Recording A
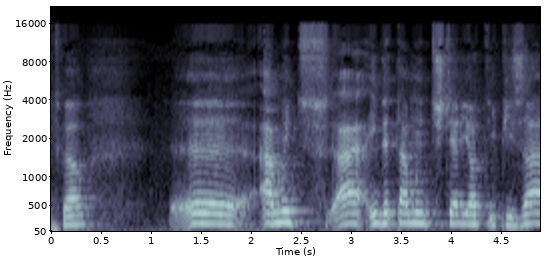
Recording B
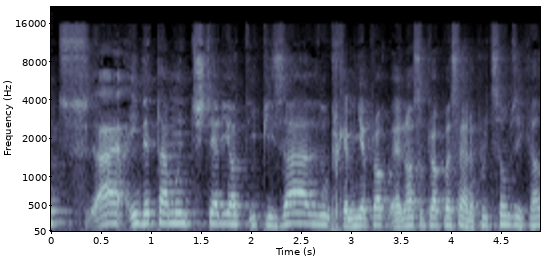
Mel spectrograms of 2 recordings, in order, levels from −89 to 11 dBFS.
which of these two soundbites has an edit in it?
B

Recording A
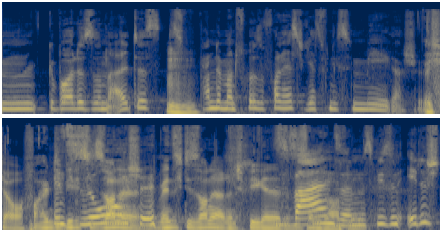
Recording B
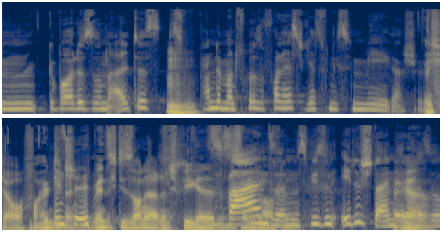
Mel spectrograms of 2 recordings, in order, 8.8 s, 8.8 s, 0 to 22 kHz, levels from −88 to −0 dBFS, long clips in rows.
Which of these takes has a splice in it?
B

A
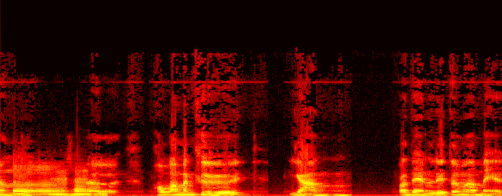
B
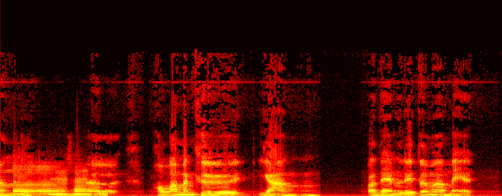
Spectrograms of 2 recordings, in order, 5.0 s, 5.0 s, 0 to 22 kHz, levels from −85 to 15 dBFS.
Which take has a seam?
B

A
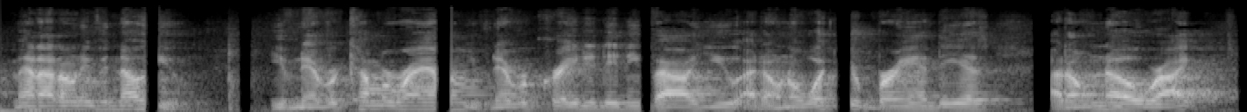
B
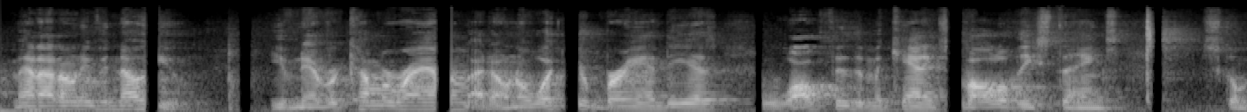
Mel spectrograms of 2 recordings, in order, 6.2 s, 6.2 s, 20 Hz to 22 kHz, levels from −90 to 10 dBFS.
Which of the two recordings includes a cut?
B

